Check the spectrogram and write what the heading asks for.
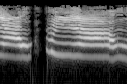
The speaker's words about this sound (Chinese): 巨兽猫哇哇乱叫， 喵喵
